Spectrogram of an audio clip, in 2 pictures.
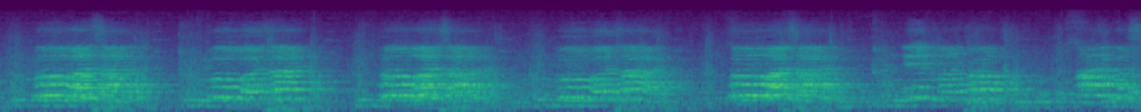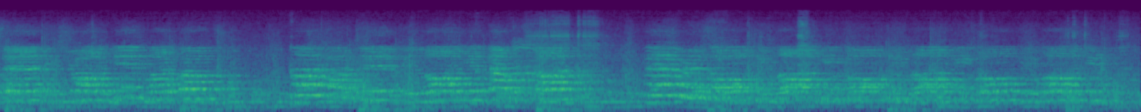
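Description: Mixed-voice chamber choir singing a cappella in close harmony, in phrases that swell and fade about every two seconds at first, then in longer held phrases.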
